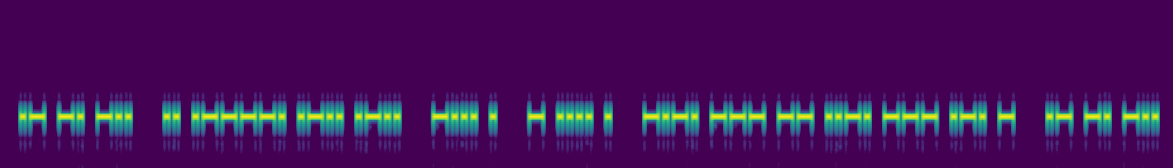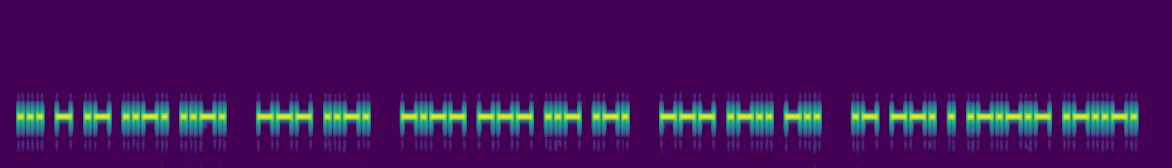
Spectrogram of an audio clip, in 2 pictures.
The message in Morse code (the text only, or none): AND I'LL BE THE COMFORT AND STAFF OF YOUR OLD AGE."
